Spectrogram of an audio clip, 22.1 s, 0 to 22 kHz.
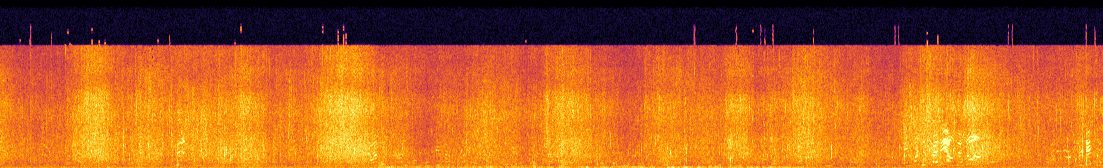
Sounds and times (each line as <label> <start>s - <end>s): Beach Sound 0.0s - 22.0s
